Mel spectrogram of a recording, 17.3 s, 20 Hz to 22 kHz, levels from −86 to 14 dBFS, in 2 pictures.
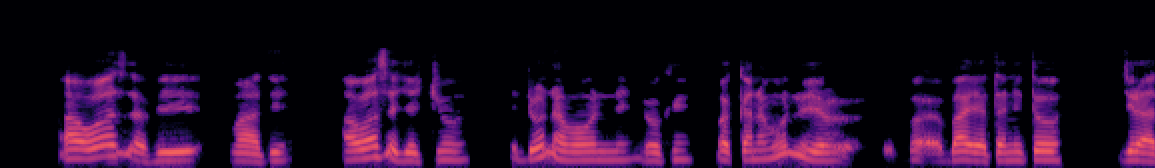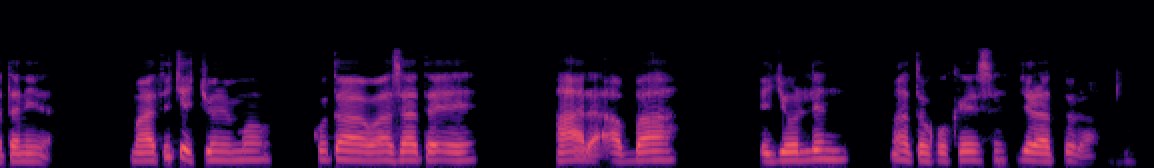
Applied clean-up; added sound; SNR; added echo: none; none; none; none.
